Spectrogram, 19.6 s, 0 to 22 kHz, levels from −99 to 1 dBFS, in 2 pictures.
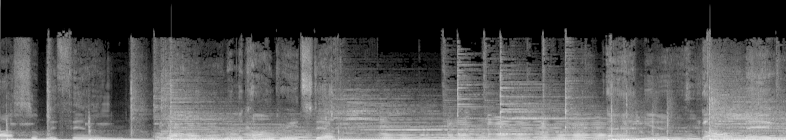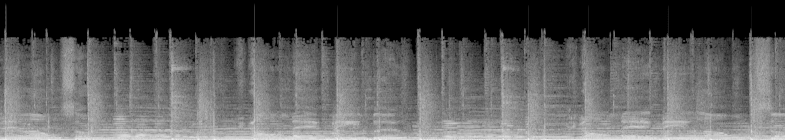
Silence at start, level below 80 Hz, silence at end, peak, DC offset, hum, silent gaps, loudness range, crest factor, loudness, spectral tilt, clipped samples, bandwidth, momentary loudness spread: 0 s; -22 dBFS; 0 s; 0 dBFS; under 0.1%; none; none; 2 LU; 14 dB; -14 LUFS; -6 dB/octave; under 0.1%; 16.5 kHz; 4 LU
